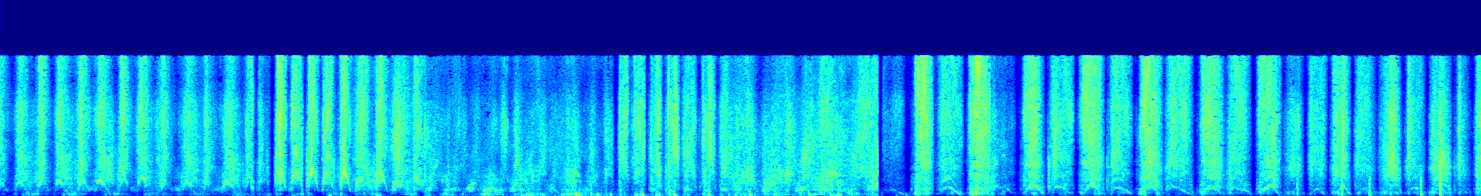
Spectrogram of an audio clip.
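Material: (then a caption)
Canvas. A wooden-handled bristle brush scrubs the foamy canvas panels of a vintage beige Burberry canvas shopper bag with leather trim, cleaning it in circular and back-and-forth strokes. A steady, bright, scratchy bristle rasp with wet, foamy texture runs throughout. About halfway, the strokes become more distinct, rhythmic back-and-forth swipes.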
